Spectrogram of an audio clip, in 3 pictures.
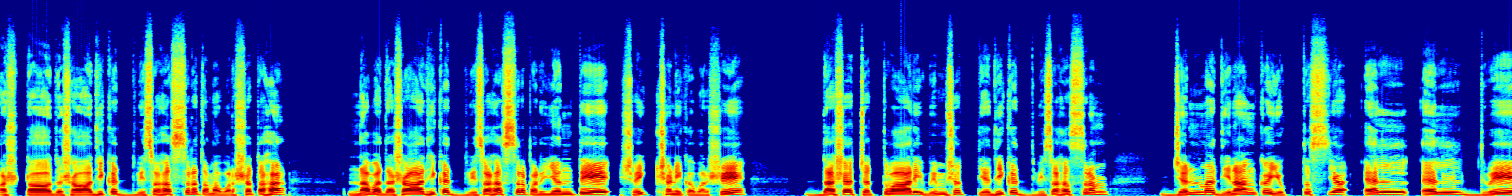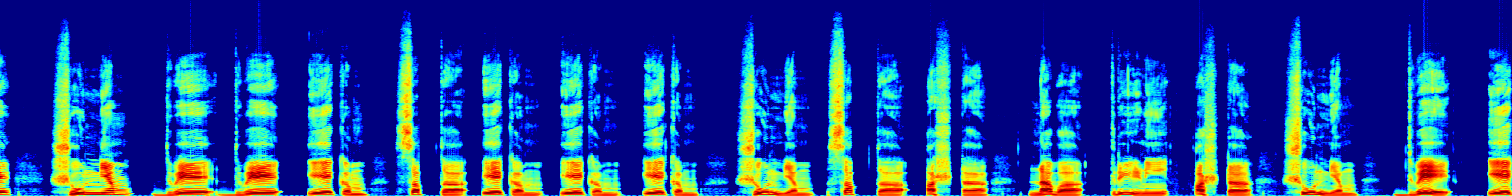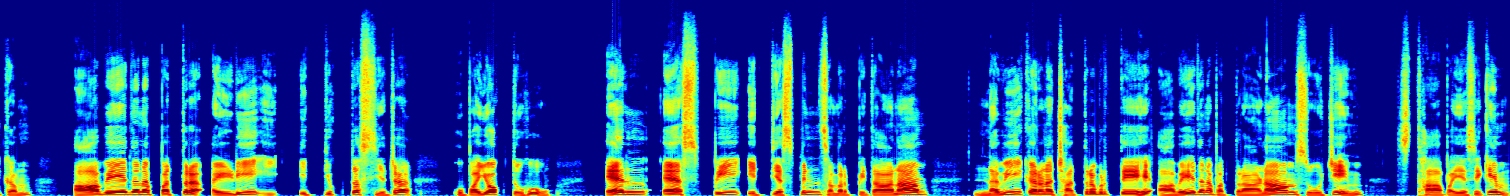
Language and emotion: Sanskrit, neutral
